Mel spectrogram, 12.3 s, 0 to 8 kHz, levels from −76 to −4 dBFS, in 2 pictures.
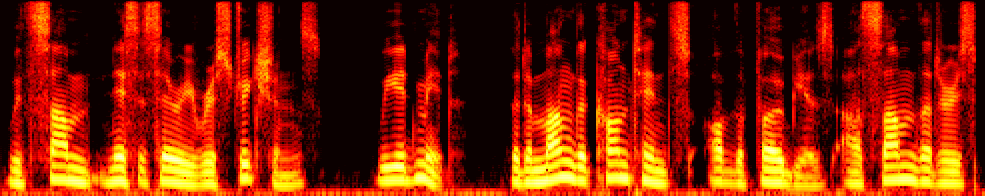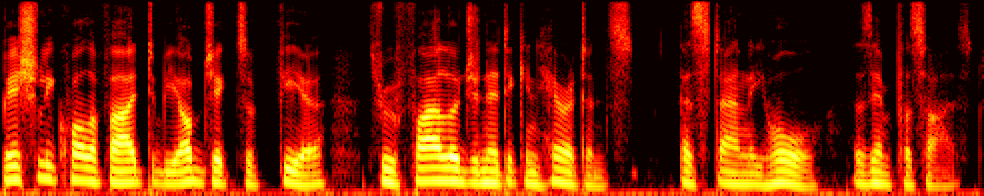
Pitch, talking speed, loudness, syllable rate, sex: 135 Hz, 155 wpm, -18 LUFS, 5.7 syllables/s, male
